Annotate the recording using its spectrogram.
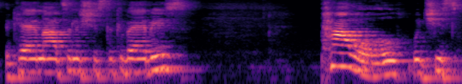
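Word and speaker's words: Pawel: Powell, which is spelled P-A-W-E-L, Wargan, W-A-R-G-A-N, at Powell Wargan.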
